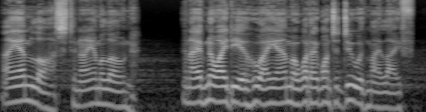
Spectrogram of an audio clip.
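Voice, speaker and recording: A man's voice: fairly high pitch, fairly quick, a little mellow, smooth, voice pushed up, lightly acted. Man acting out an anguished, lost man. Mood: anguished confession. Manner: emotional, exasperated, confessional. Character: lost, anguished man stranded alone, self-doubting. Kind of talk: dramatic storytelling dialogue.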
